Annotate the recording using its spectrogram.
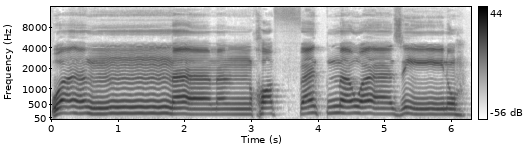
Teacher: اب یہاں پر میم مشدد ہے تو یہاں پر ہم نے غنہ کرنا ہے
